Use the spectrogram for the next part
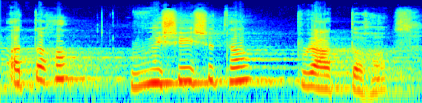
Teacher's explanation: विसर्ग का उच्चारण करते समय ह का उच्चारण होता है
